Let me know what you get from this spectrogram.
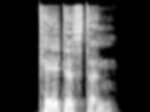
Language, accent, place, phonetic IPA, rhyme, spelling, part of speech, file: German, Germany, Berlin, [ˈkɛltəstn̩], -ɛltəstn̩, kältesten, adjective, De-kältesten.ogg
- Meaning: superlative degree of kalt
